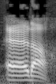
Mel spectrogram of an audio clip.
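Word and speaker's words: ਐੜਾ: इस तों अगे दूसरा लफज है ऐड़ा, ते इहदे उच्चारण विच अड़ाड़ा जिहड़ा ध्यान नाल बोलना है, ऐड़ा ऐड़ा, नाल ना तुसीं मिटाई जाओ।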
